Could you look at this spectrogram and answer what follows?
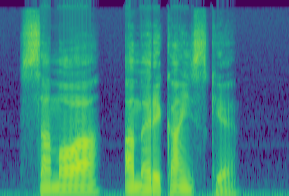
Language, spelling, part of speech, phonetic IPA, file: Polish, Samoa Amerykańskie, proper noun, [sãˈmɔa ˌãmɛrɨˈkãj̃sʲcɛ], Pl-Samoa Amerykańskie.ogg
